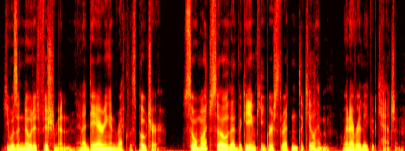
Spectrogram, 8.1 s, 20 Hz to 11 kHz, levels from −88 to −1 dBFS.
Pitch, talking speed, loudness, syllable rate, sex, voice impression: 125 Hz, 190 wpm, -18 LUFS, 5.2 syllables/s, male, very masculine, middle-aged, very thick, tensed, powerful, slightly bright, slightly soft, muffled, fluent, raspy, cool, intellectual, slightly refreshing, sincere, very calm, very mature, friendly, reassuring, unique, slightly elegant, wild, slightly sweet, lively, kind, slightly intense, slightly modest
